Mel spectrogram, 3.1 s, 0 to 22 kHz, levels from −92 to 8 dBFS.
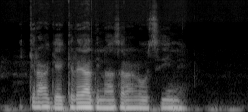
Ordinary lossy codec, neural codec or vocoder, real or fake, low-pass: none; vocoder, 44.1 kHz, 128 mel bands every 256 samples, BigVGAN v2; fake; none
